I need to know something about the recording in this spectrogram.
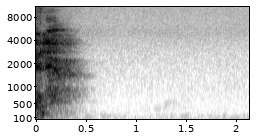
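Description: A woman's breathy exhale trailing off about half a second in, then near silence: room tone.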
